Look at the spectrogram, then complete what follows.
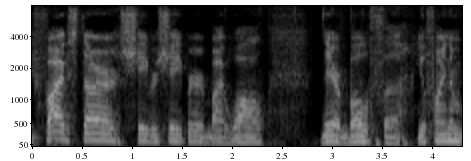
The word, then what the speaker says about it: Wahl: got the wah l i know it's pronounced wall but it's what l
